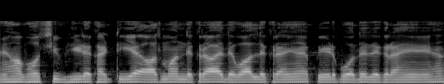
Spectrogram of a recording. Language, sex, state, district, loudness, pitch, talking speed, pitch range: Hindi, male, Maharashtra, Aurangabad, -24 LUFS, 120 Hz, 240 wpm, 115-125 Hz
